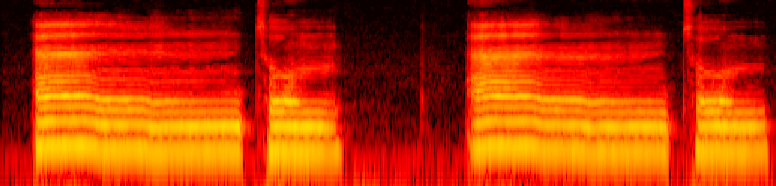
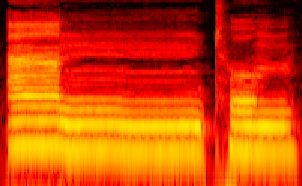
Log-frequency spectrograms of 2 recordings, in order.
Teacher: What you don't want to do is go antum. The Noon shouldn't be clear, and that's caused by keeping your tongue in the position of the next letter.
